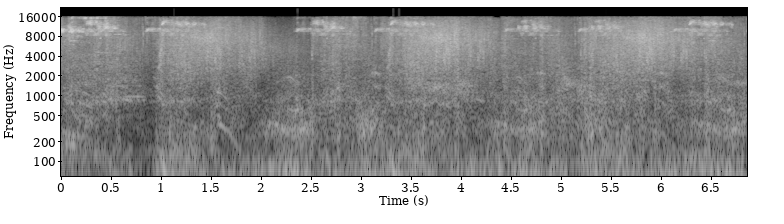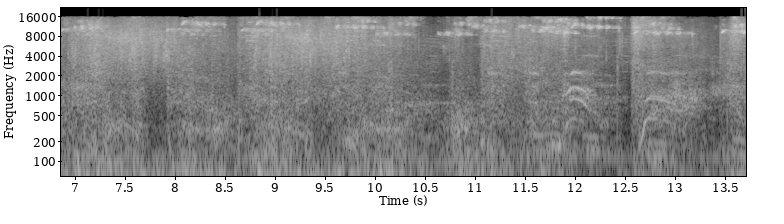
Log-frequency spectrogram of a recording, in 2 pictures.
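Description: Blows strike enemies with crunching thuds.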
